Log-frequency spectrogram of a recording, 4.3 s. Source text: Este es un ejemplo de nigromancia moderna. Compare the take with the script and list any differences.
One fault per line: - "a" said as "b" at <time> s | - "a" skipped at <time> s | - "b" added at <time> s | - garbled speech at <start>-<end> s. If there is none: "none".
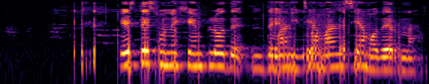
none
